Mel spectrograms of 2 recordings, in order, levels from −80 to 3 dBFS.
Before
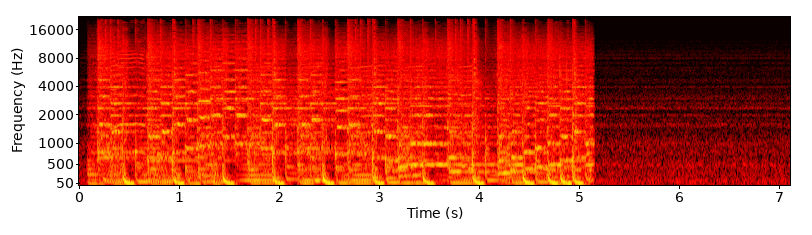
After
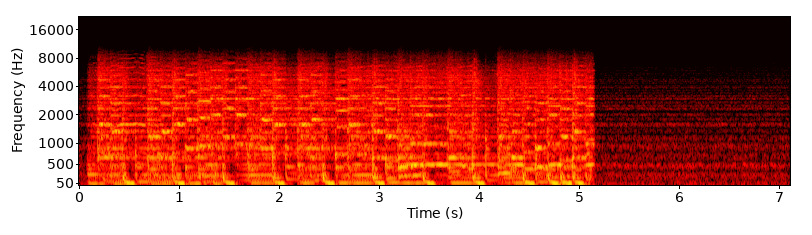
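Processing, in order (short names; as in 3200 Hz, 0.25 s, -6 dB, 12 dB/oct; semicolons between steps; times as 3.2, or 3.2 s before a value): inverse Chebyshev low-pass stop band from 12000 Hz, stop band 50 dB; comb 4.4 ms, depth 68%; gain -3 dB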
